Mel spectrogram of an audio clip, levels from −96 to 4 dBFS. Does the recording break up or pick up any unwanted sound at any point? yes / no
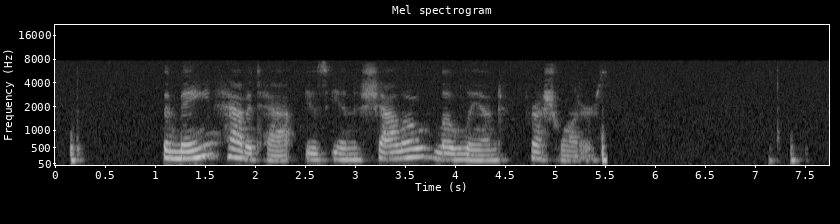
no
